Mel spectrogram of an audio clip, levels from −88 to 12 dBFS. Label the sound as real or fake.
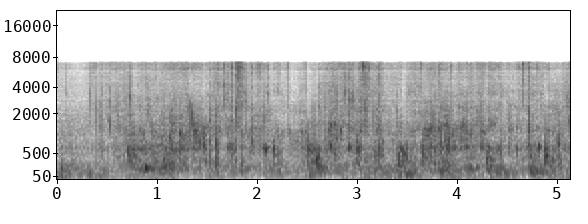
fake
